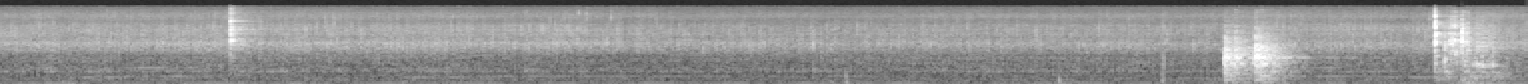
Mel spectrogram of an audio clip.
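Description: Moth bean sprout usal sizzling gently in a pan, a faint steady hiss of the dried-down curry frying in oil, with one click about a second in. Near the end come two short, louder sounds as a wooden spoon begins to stir the pan.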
